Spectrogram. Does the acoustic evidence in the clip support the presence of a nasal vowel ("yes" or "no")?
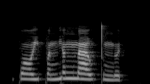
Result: no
